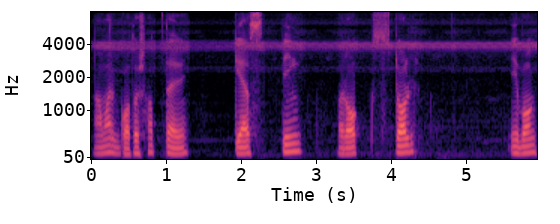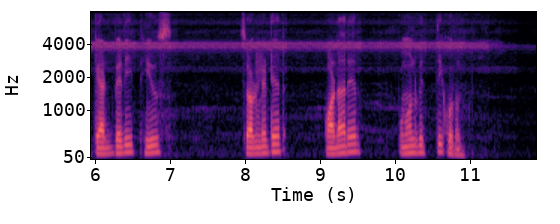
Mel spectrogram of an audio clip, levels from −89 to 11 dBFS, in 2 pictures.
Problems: constant background noise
